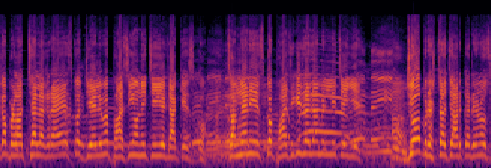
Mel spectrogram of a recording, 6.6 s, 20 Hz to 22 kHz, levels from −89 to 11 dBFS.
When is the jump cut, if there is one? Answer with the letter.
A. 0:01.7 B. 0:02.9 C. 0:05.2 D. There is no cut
C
